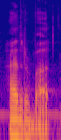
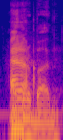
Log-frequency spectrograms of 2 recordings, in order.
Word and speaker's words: Hyderabad: do you say it Hyderabad Hyderabad there's a proper way of saying that would be more with a Ortho accent but I just I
